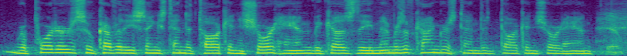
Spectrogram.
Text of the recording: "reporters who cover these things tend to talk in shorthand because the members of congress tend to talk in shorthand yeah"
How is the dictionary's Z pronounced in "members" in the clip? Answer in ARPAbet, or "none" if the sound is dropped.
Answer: Z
